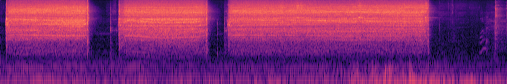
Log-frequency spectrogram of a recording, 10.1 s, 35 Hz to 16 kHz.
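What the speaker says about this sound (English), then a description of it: "So we'll just weld it on." Tack welding a plate onto a Dana 30 axle: loud, steady arc buzz in three long runs separated by short pauses, trailing into quieter shop noise at the end.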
